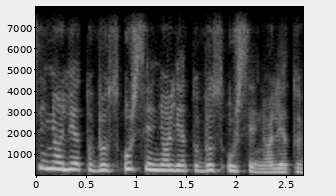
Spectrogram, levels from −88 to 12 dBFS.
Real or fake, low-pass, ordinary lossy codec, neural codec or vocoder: real; 7.2 kHz; Opus, 16 kbps; none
